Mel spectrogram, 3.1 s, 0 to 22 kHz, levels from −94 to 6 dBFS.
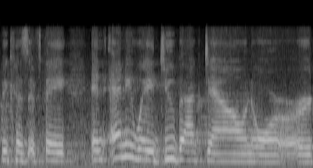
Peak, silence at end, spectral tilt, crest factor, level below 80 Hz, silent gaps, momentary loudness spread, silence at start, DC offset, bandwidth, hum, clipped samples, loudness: -12 dBFS; 0 s; -5 dB/octave; 14 dB; -60 dBFS; none; 3 LU; 0 s; 0.3%; 11.5 kHz; none; under 0.1%; -27 LUFS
